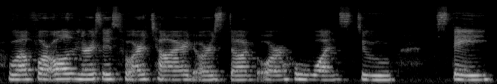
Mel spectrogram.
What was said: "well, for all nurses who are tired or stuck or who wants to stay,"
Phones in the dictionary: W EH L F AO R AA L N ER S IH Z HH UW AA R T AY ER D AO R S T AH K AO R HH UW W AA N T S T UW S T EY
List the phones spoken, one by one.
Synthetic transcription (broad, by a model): W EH L F AO R AA L N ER S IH S HH UW AA R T AY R D AO R S T AH K AO R HH UW W AA N T S T UW S T EY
